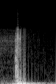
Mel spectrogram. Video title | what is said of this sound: 帝王の代車レビュー「トヨタパッソ」 | 多少ちょっと重みがあるんです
